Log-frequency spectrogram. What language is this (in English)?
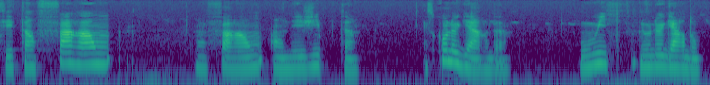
French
